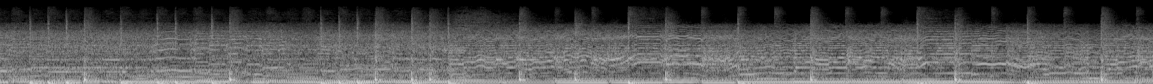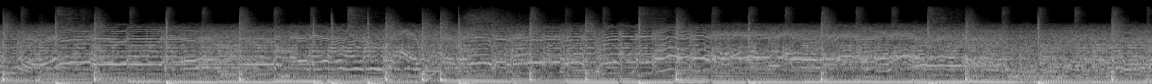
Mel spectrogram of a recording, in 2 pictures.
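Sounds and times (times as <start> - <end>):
electric guitar: 0.0 - 23.0
hard rock music: 0.0 - 23.0
steady drum beat: 0.0 - 23.0.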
